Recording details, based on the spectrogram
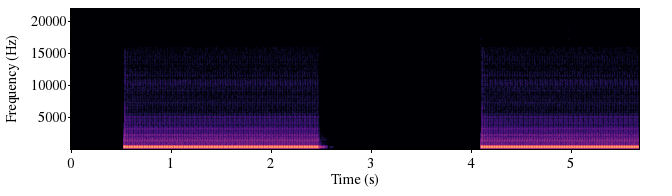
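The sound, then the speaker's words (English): A telephone rings with a loud, steady electronic tone, two long two-second rings separated by a pause of about a second and a half, with no voices. “Oh, that might be Miss Freckles calling back about her important news.”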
